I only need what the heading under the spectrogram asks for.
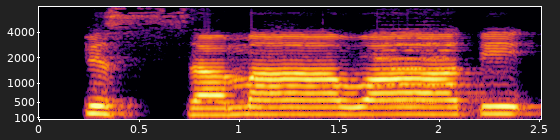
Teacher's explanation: یا نہیں پڑھیں گے، فا کو ڈائریکٹ سین کے ساتھ ملائیں گے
